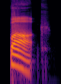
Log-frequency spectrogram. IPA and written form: bɑːk (bark)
